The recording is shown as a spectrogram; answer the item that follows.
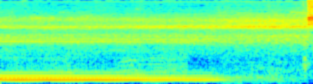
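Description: A live metal band's last held chord: a steady low drone with a slow pulsing underneath that stops abruptly about one and a half seconds in, leaving only the quieter sound of the room.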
